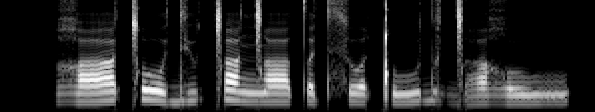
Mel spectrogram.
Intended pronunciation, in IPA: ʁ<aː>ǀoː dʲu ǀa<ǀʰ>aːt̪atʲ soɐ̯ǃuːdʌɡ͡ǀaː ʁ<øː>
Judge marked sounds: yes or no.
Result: yes, no, no

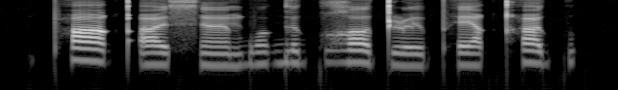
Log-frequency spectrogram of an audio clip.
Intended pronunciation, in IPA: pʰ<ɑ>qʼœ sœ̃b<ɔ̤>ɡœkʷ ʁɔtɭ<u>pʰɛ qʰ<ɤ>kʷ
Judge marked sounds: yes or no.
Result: yes, yes, no, no

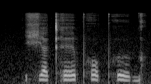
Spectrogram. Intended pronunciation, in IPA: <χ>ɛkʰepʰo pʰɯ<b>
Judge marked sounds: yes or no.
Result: no, no

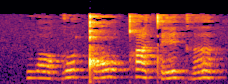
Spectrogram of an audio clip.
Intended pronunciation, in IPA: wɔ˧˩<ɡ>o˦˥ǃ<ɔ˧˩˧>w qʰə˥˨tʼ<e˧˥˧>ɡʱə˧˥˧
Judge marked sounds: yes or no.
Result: yes, no, yes

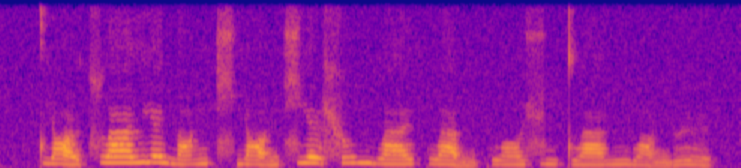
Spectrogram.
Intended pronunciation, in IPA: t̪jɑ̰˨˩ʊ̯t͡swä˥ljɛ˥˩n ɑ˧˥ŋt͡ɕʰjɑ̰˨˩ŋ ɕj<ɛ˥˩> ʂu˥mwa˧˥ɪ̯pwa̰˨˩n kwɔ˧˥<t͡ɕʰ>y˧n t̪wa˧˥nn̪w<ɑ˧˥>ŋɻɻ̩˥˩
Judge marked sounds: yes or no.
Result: yes, no, no

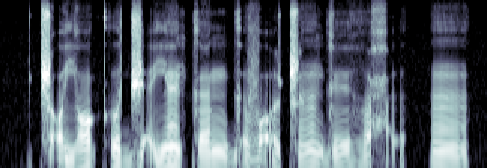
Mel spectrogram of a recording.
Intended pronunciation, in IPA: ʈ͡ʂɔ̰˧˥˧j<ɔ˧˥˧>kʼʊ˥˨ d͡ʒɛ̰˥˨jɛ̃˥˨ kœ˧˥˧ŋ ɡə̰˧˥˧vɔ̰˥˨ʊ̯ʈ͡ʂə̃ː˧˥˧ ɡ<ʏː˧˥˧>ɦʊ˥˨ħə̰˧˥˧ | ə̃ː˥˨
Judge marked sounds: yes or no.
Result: yes, yes

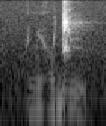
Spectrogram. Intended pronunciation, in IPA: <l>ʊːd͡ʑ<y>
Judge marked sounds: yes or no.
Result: no, yes

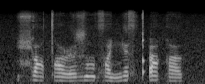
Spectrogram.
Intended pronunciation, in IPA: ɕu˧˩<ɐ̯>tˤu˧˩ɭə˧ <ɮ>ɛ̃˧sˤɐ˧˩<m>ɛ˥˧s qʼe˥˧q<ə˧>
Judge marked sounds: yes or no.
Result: no, yes, no, yes

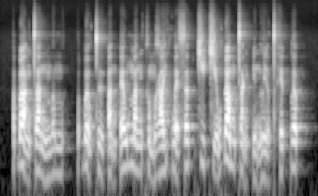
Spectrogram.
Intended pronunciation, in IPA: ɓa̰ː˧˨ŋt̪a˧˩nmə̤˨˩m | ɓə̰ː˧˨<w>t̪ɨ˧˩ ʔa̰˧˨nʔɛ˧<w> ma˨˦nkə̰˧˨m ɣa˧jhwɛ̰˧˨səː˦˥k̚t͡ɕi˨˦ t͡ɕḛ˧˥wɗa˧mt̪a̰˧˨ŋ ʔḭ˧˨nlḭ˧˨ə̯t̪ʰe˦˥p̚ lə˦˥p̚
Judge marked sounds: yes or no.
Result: yes, yes

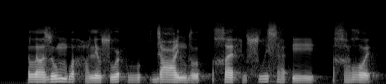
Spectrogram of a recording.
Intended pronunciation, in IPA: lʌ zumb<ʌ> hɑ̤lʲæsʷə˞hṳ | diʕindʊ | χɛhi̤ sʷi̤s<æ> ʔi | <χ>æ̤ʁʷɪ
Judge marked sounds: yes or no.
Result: yes, no, yes

